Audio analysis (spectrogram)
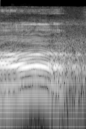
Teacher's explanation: மேல் பல் வரிசை இது ரெண்டையும் ஓபன்ல வச்சிருக்கிறோம் நடுவுல நாக்கை கொண்டு வர்றோம் நடுவுல நாக்கை கொண்டு வர்றோம் ஆனால் மேல் வரிசை பல்லுலையோ கீழ் வரிசை பல்லு எங்கயும் டச் ஆகாம ஏர்ல இருக்கணும்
